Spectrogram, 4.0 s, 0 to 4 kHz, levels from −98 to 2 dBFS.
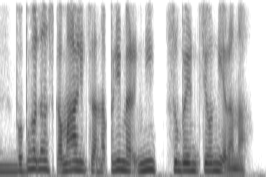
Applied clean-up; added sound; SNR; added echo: neural diffusion model UNIVERSE++.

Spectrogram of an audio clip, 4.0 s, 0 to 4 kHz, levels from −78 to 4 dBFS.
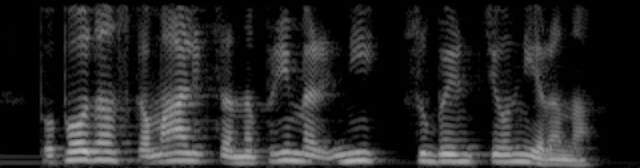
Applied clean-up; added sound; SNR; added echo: classical method log-MMSE.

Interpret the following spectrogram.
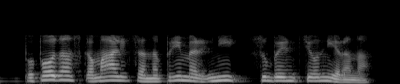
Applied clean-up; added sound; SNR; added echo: neural mask model DeepFilterNet 3.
